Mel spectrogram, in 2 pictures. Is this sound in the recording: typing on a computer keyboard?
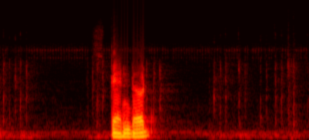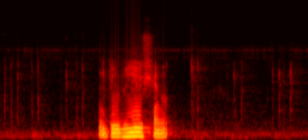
yes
